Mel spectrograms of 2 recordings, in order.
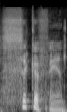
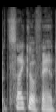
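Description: First: The first syllable sounds like 'sick'. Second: The first syllable sounds like 'psycho'. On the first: "Sycophant is what I would say" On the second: "but sycophant is a Kenism"

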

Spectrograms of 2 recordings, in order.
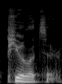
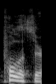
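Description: First: The name is said differently from the family's way. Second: The name is said the way the family says it. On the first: "the way the family didn't say it" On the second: "that's the family's pronunciation"

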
